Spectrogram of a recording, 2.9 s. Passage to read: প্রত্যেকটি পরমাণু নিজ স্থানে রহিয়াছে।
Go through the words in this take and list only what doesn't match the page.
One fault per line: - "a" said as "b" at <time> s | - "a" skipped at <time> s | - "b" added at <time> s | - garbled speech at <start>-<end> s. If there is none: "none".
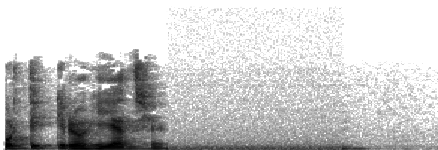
- "পরমাণু নিজ স্থানে" skipped at 0.4 s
